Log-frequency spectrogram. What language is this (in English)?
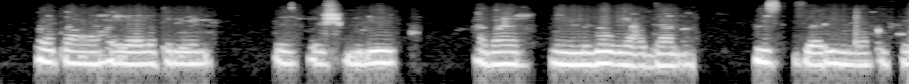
Somali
